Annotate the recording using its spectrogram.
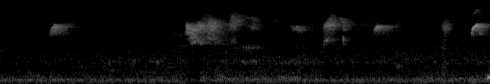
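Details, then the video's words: Gigi, a baby monkey, crying in seizures to summon mother Gladdis: a quick run of shrill, high squeals and a broader noisy outburst, repeated several times in close succession. "GIGI BB MONKEY CRYING SEIZURES TO CALL MOM GLADDIS."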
